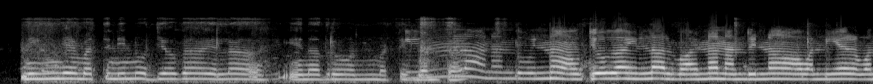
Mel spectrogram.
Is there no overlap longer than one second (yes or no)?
yes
